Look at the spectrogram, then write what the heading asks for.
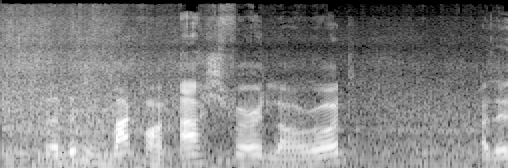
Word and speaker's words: Ayshford: the school now so this is back on Ashford long road as I said before this Ashford is spelt Airway s f Rd and this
